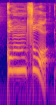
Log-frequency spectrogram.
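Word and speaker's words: 工作: Um, it's gōngzuò. Gōngzuò. Gōngzuò. And when it comes to job hunting, which is the season of job hunting for many, many graduates around the world, it's zhǎo gōngzuò.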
